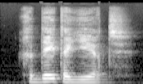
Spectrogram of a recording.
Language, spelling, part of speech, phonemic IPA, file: Dutch, gedetailleerd, adjective / verb, /ɣəˌdetɑˈjert/, Nl-gedetailleerd.ogg
- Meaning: detailed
